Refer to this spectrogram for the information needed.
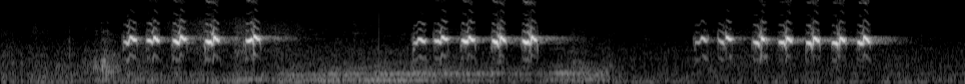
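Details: Sooty-headed bulbul rolling "ngerol" call: three quick series of six to seven clipped chirps, evenly paced and spaced about a second apart, with low background rumble.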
